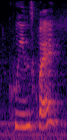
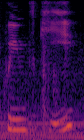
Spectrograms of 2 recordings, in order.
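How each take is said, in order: First: The second word is sounded out as kway. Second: The second word is said like key. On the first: The speaker sounded the word out. The speaker calls it wrong. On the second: This is the accepted local name. The speaker calls it right.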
